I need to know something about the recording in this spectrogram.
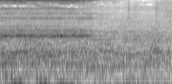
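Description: Thunder Drums Mayan Mask slot machine playing its prize-award music with deep drum hits, three strong ones in the first second, as a Thunder Prize is won. A steady high tone sounds over the first half.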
